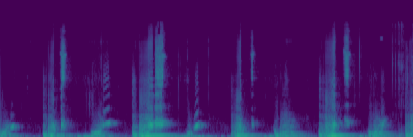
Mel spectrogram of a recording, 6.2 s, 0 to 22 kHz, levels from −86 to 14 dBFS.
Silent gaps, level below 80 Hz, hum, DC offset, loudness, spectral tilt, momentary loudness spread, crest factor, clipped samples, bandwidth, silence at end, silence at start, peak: none; -42 dBFS; none; under 0.1%; -41 LUFS; -6 dB/octave; 15 LU; 20 dB; under 0.1%; 11 kHz; 0 s; 0 s; -20 dBFS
